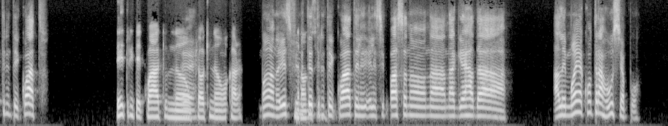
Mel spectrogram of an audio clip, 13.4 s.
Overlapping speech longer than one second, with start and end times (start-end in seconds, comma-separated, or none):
none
